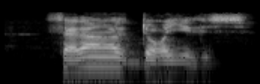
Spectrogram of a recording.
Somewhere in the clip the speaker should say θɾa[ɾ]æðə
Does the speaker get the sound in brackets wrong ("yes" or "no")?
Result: yes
